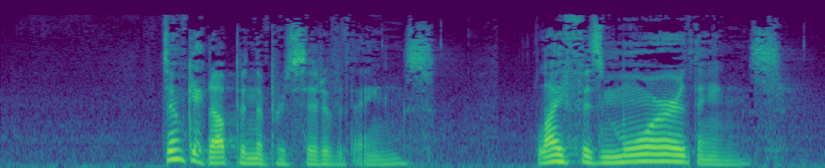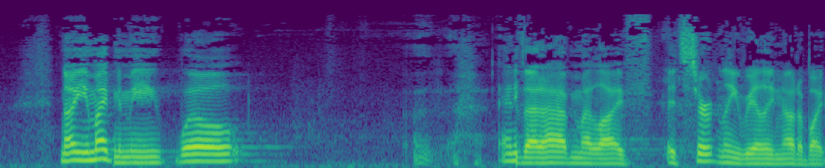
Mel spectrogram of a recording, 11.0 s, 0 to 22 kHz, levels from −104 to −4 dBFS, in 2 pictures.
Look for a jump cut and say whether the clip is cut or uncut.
cut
